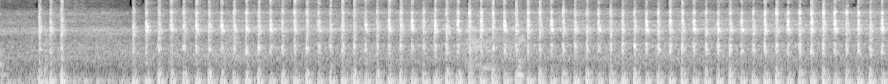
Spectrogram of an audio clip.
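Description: A Minneapolis Moline UTU farm tractor engine running steadily nearby, a loud, even, rapid putt-putt chugging after a brief uneven start, with faint clatter.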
